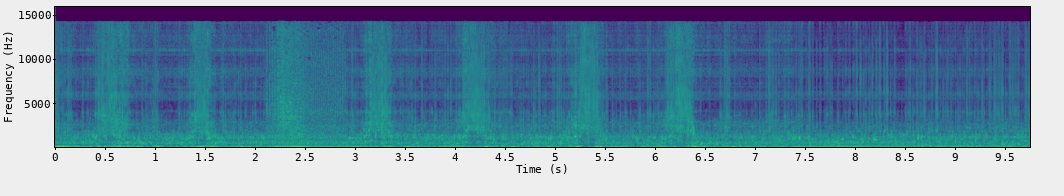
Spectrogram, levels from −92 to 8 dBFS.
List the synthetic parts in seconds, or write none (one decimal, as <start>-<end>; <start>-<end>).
0.0-2.1; 2.9-9.8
